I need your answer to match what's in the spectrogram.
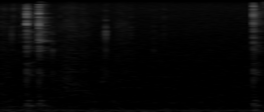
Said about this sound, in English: How's this? How's all this clicking sound, huh? Sound good?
